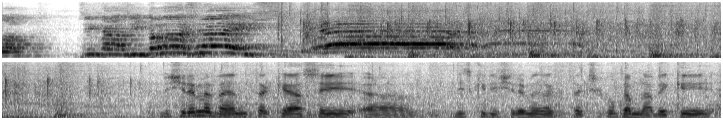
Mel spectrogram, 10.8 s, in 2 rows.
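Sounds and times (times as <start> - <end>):
speech: 0.0 - 3.6, 6.6 - 10.7
audience applause: 2.0 - 10.6.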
